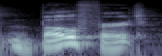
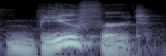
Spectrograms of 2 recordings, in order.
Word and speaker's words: Beaufort: In North Carolina, it's Beaufort. In South Carolina, it's Beaufort.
